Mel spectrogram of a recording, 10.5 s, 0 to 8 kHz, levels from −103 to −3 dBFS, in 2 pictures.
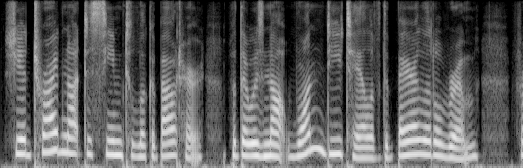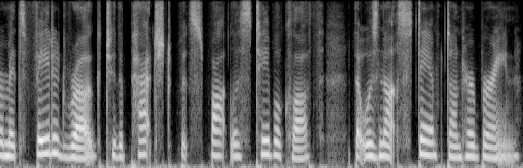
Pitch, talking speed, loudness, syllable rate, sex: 225 Hz, 220 wpm, -17 LUFS, 5.2 syllables/s, female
